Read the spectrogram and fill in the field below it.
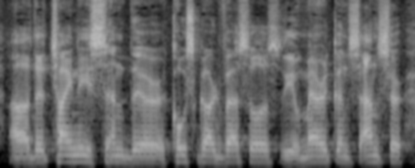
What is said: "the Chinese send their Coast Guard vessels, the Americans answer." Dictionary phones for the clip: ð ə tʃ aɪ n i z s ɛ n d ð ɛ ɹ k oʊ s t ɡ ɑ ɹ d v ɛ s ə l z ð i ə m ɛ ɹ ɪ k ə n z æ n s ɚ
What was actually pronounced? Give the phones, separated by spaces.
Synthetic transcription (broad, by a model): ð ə tʃ aɪ n i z s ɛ n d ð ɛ ɹ k oʊ s t ɡ ɑ ɹ d v ɛ s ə l s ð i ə m ɛ ɹ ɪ k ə n s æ n s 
